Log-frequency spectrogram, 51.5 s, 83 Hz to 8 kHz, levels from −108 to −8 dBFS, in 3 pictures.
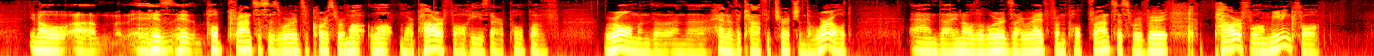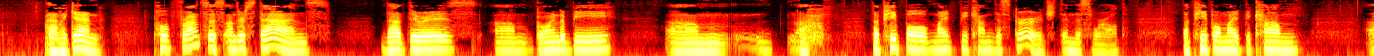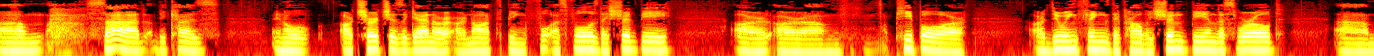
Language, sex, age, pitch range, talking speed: English, male, 40-59, 115-140 Hz, 125 wpm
